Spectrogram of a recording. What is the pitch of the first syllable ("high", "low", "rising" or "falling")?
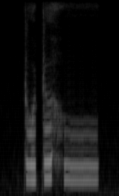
low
